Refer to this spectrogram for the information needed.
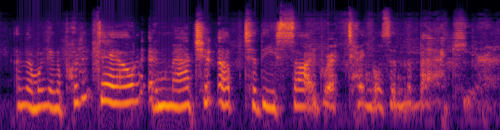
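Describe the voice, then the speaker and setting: Over noticeable background noise, a woman speaks in a high voice with fairly even intonation. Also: moderate pace. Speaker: paper craft demonstrator. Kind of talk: tutorial. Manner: casual, conversational.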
